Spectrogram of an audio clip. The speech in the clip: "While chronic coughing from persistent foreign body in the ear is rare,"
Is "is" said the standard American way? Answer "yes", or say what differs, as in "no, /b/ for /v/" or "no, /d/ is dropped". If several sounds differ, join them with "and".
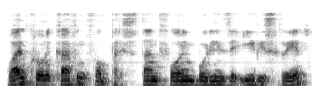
no, /s/ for /z/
